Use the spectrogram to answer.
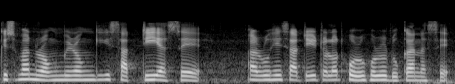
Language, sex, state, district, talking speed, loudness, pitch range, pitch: Assamese, female, Assam, Sonitpur, 170 wpm, -15 LUFS, 195-210 Hz, 205 Hz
